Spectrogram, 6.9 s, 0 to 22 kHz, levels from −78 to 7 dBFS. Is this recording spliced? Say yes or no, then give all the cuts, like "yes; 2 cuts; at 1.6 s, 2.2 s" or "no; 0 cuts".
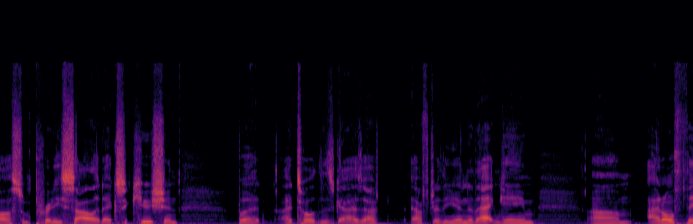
no; 0 cuts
